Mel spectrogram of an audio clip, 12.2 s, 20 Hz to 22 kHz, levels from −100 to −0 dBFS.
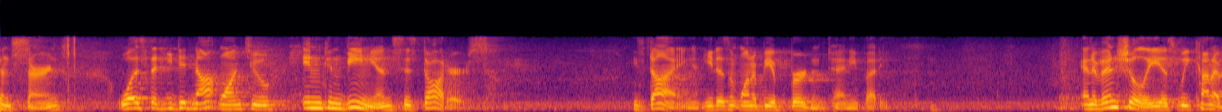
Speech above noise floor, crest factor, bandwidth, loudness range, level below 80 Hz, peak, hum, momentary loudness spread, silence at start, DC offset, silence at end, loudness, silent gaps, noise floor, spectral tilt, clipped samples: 24 dB; 16 dB; 5.8 kHz; 6 LU; -68 dBFS; -4 dBFS; none; 20 LU; 0 s; under 0.1%; 0 s; -19 LUFS; none; -43 dBFS; -4.5 dB/octave; under 0.1%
